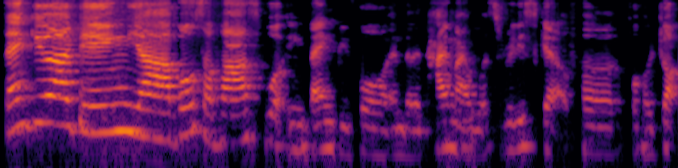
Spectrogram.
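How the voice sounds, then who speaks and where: A young woman guest speaker with a foreign, non-Singaporean accent gives a personal testimonial, chatty, laughing often, and restarting words. Her medium-pitched voice is bright and forceful at a moderate pace, and the audio quality is poor.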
